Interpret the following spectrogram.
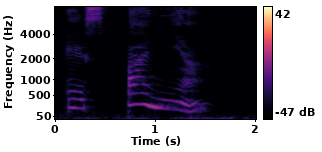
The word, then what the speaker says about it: España: And the letter ñ is pronounced as you hear here. España, Cañamel.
